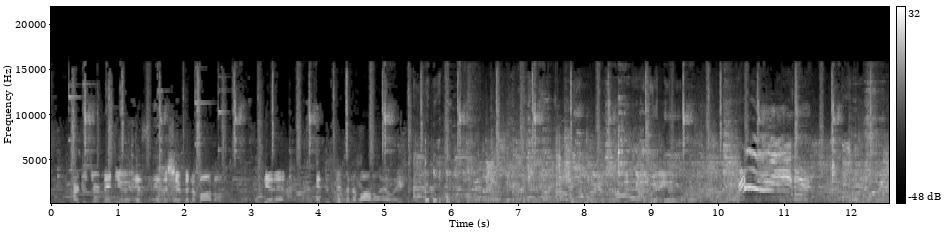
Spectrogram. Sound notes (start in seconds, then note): 5.4 laughing; 10.3 yelling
